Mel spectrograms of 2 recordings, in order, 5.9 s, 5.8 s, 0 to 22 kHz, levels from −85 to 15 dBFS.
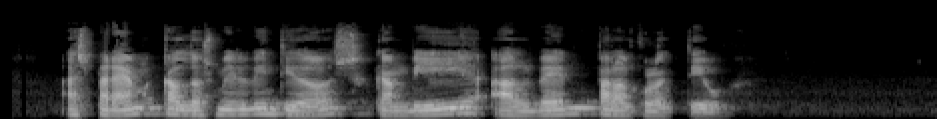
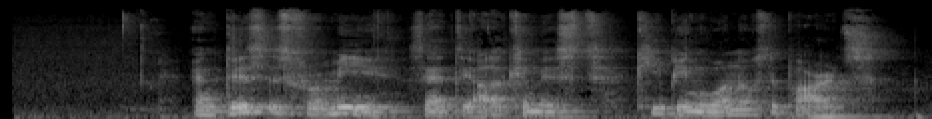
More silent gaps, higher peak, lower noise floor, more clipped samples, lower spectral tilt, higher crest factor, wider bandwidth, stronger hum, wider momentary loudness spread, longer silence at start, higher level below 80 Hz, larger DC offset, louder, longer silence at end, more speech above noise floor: neither; first, 0 dBFS vs -14 dBFS; first, -67 dBFS vs -57 dBFS; neither; about the same, -4.5 dB/octave vs -5.5 dB/octave; first, 24 dB vs 18 dB; second, 10.5 kHz vs 16.5 kHz; neither; second, 9 LU vs 14 LU; second, 0.4 s vs 0.75 s; second, -66 dBFS vs -46 dBFS; neither; first, -22 LUFS vs -31 LUFS; first, 1.3 s vs 0.05 s; first, 44 dB vs 27 dB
